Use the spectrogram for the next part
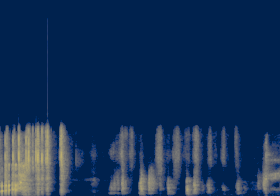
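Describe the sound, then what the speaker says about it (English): A quick riffle of cards is followed by scattered soft flicks and taps of cards being handled, close up. "See, there's a bad shuffle"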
